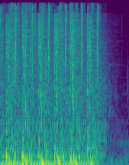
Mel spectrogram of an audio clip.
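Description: A German light machine gun fires in a rapid sustained burst of sharp, loud, evenly spaced reports, close and dense, cutting off abruptly after about a second with a brief decaying echo.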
